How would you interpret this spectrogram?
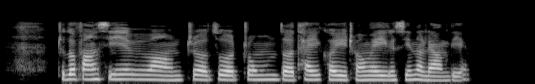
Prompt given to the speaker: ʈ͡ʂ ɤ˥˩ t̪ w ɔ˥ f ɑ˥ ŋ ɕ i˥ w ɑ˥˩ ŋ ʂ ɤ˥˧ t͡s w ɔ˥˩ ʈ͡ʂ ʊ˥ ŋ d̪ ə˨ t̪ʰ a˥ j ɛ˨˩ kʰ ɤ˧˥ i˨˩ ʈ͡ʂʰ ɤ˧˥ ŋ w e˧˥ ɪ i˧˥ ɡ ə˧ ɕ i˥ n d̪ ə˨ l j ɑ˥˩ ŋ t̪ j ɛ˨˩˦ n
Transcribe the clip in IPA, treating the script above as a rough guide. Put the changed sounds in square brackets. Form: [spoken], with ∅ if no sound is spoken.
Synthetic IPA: ʈ͡ʂ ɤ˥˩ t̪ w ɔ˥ f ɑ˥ ŋ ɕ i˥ w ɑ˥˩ ŋ [ʈ͡ʂ] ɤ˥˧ t͡s w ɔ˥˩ ʈ͡ʂ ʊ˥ ŋ d̪ ə˨ t̪ʰ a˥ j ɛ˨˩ kʰ ɤ˧˥ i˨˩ ʈ͡ʂʰ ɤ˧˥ ŋ w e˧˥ ɪ i˧˥ ɡ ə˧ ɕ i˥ n d̪ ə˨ l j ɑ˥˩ ŋ t̪ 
